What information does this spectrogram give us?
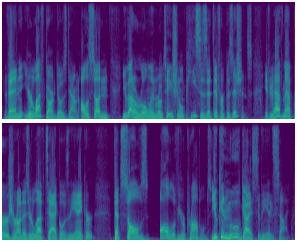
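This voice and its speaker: A man's voice: fairly high pitch, big pitch swings, brisk, no room sound. A man co-hosting sports talk radio, explaining his analysis earnestly and conversationally, now and then stumbling over words, on a studio mic. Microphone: close studio microphone.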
